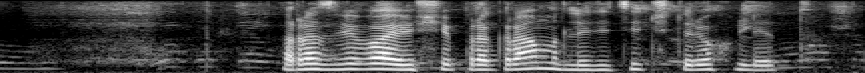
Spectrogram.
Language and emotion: Russian, neutral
